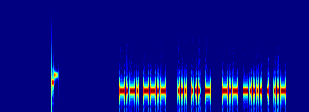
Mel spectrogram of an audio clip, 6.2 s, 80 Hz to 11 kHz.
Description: Morse code, heard as a keyed tone, about 36 wpm, 700 Hz. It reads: CQ SST K6EU
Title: K1USN SST QSO Practice - 35wpm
